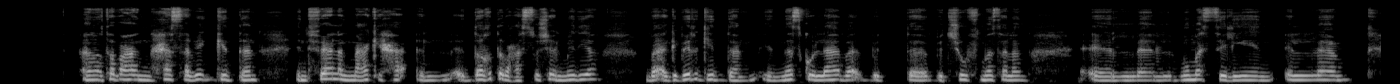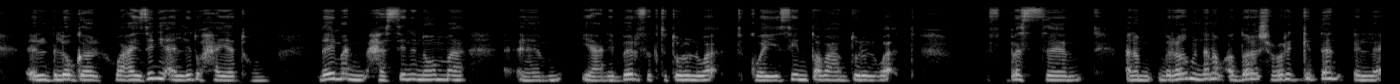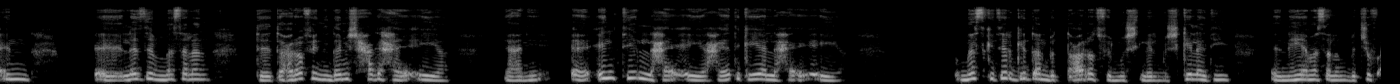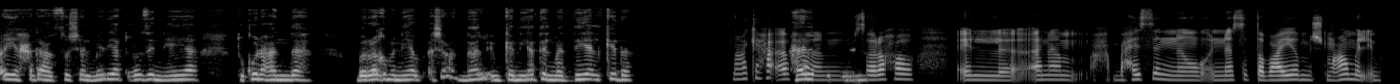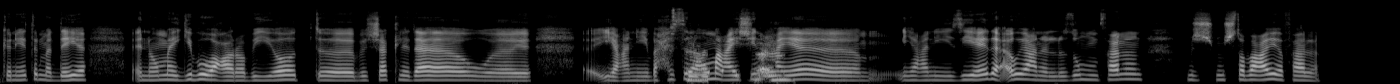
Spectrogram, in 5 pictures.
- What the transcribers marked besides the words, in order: tapping; in English: "السوشيال ميديا"; in English: "البلوجر"; in English: "perfect"; in English: "السوشيال ميديا"; unintelligible speech; unintelligible speech
- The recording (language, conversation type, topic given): Arabic, advice, ازاي ضغط السوشيال ميديا بيخلّيني أقارن حياتي بحياة غيري وأتظاهر إني مبسوط؟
